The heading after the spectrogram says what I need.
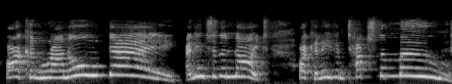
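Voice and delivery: high, loud bragging hare voice; boastful Hare. Acted. Hare bragging to the other animals, high and loud. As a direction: show off to everyone. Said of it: "boasted Hare".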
